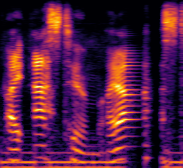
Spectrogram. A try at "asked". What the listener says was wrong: Asked. With a T at the end.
